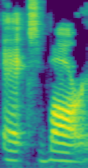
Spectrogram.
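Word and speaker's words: x̄: sample data values, and it's pronounced X bar. It's an X with a line over it.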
